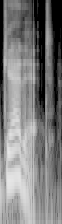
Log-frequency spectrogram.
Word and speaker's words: get it: The T in get is followed by the vowel I in it. So it links and the T sound becomes a soft D or a flap T sound common in American English. It sounds like get it.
